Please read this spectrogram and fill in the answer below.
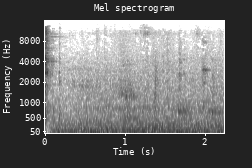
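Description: Small brass and steel utensils clinking in a metal shelf tray as one is set back among them: a sharp clink at the start, then a few faint ones, over a steady low background hum.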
